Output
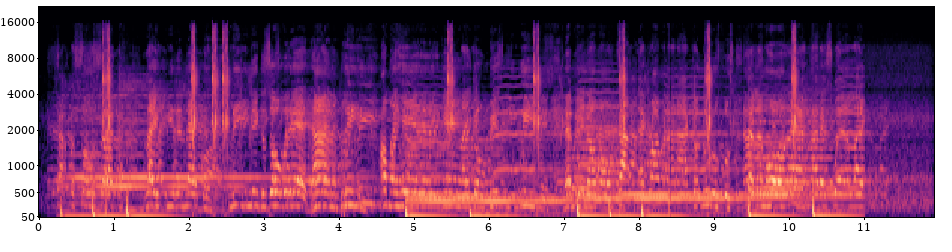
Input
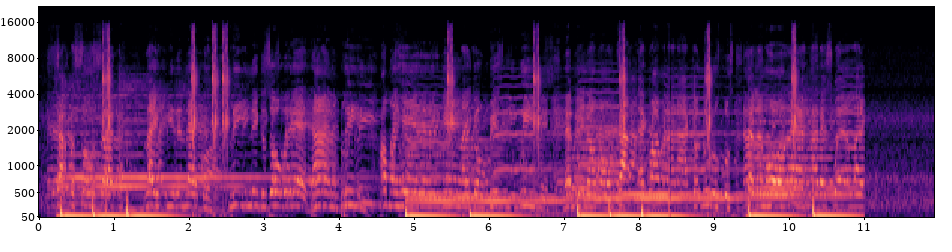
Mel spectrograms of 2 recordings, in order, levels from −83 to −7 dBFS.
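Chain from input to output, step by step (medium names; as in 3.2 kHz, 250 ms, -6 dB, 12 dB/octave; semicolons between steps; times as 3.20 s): high-pass 86 Hz 12 dB/octave; level rider gain up to 12.5 dB; speakerphone echo 330 ms, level -16 dB; trim -3.5 dB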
